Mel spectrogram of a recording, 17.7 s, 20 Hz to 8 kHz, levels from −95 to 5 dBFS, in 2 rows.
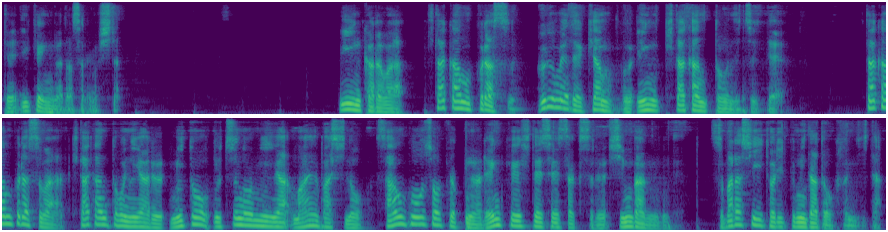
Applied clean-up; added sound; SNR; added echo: neural mask model DeepFilterNet 3.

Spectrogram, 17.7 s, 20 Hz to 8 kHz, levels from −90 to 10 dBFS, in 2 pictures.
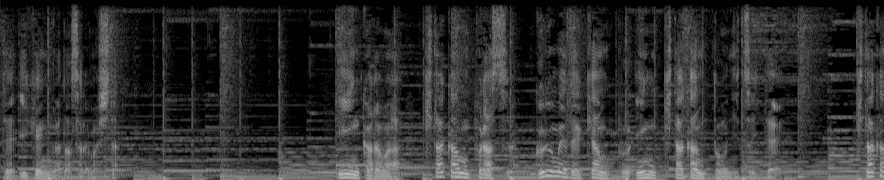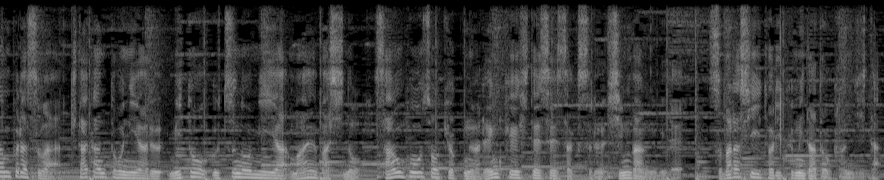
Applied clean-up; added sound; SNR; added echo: none; none; none; none.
